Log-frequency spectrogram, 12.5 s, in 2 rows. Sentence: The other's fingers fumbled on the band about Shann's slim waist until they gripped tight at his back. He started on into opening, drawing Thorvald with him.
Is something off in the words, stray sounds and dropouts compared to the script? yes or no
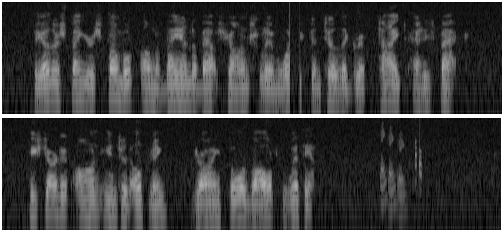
yes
